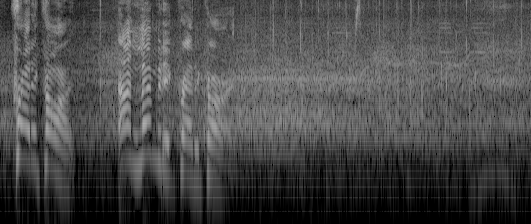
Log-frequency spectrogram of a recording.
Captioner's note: graduates applauding and cheering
